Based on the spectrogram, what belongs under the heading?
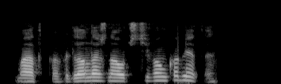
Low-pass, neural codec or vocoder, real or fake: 7.2 kHz; vocoder, 44.1 kHz, 80 mel bands, Vocos; fake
